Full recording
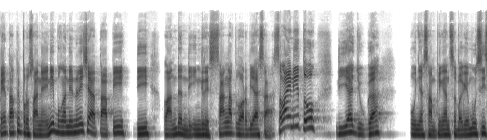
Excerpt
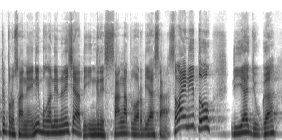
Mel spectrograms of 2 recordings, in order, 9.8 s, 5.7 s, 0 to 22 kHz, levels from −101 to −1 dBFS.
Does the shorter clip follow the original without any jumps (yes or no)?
no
